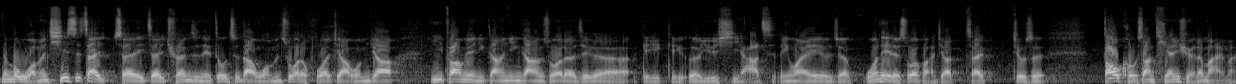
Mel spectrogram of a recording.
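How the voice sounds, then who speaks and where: With lively intonation, a man speaks in a very deep, low voice. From China. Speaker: author and former businessman; guest. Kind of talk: interview. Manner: halting with repetitions. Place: studio. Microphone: lapel.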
